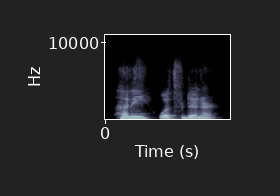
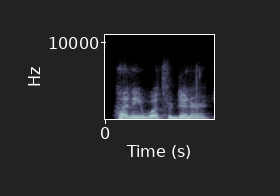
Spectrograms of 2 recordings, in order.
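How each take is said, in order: First: It is said in a calm, normal tone. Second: It is said in a firm, forceful voice.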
